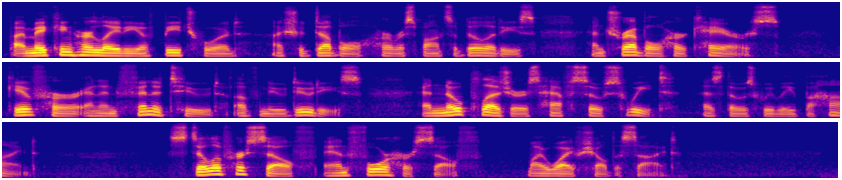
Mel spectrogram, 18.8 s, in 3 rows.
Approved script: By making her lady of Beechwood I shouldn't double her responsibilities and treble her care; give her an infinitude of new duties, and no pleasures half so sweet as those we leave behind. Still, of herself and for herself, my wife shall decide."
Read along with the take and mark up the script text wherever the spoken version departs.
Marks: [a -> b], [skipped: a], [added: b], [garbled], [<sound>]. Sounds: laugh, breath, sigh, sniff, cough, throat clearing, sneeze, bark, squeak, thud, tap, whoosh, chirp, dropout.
By making her lady of Beechwood I [shouldn't -> should] double her responsibilities and treble her [care; -> cares] give her an infinitude of new duties, and no pleasures half so sweet as those we leave behind. Still, of herself and for herself, my wife shall decide."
